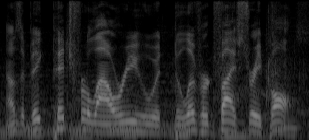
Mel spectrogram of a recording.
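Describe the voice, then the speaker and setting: A man's voice: medium pitch, fairly quick, over music. A man giving live radio play-by-play of baseball, in clipped descriptive phrases that rise with the action. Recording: noisy outdoor ballpark ambience.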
